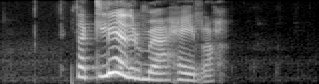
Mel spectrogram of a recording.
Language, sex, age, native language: Icelandic, female, 9, Icelandic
